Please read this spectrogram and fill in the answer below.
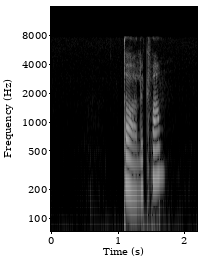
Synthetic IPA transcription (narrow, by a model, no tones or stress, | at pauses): d̪̥ʰɑːləkʰvamː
